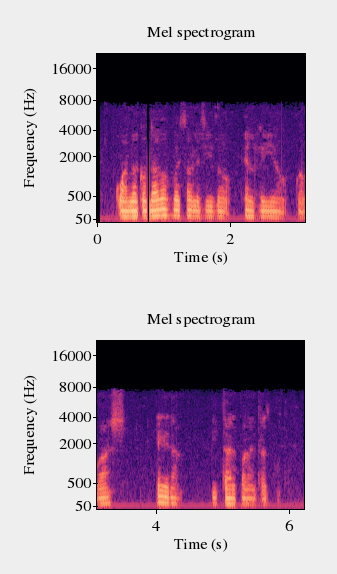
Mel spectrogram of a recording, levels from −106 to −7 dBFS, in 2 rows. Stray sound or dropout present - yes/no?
yes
